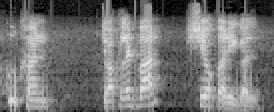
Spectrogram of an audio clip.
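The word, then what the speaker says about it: Schokoriegel: कखन बना देंगे कुखा को कखन chocolate bar शयोक Regal शयोक Regal chocolate सब तो बरे सारे बच्चे दुनिया में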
